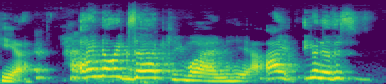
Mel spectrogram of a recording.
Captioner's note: laughing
